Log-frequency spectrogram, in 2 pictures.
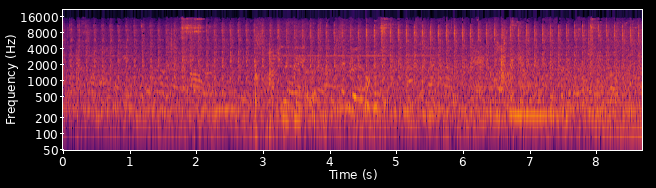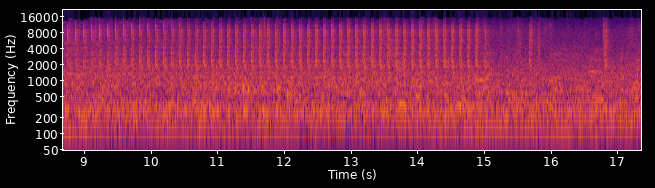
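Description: Pedestrian crossing signal ticking rapidly, about nine ticks a second: the walk phase of an audio-tactile crossing button, telling pedestrians to cross. It starts about two seconds in and stops about a second before the end, over crowd chatter and traffic.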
